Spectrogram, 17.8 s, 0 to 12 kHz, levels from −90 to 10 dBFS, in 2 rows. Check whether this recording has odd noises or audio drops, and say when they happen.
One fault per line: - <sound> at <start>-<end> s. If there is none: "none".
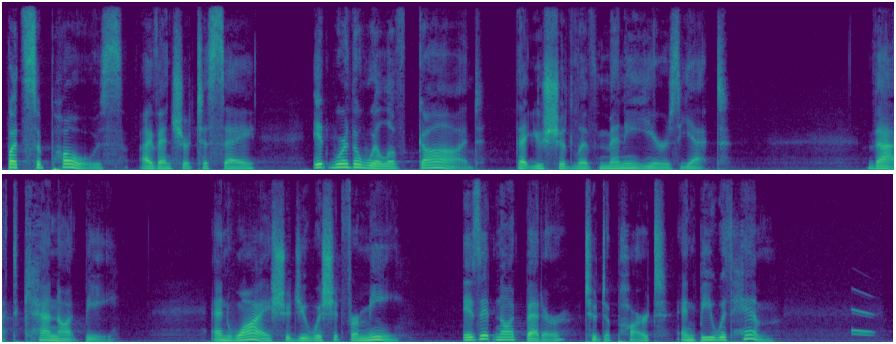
- chirp at 17.4-17.7 s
